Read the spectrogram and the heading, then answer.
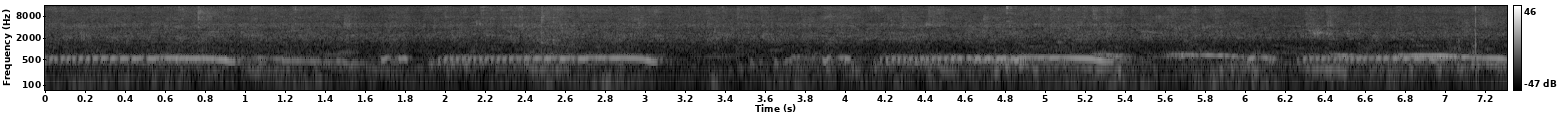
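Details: Breeding endemic dove from Indonesia giving low steady coos that bend downward at the end, repeated in a loose series of about four phrases.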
